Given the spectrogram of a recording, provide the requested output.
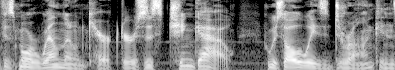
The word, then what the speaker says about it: Chingao: Hey, look, it's actually spelled kind of right. Oh wait, no it's not, because where's the W? It's Chingao. Obviously. I just say Shingao because, you know, that's how you say it.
